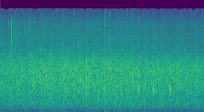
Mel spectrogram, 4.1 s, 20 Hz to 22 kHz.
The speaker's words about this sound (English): If you were born before 1946, please stand. Now, I know we got a few more than that in here. Okay, there you go. Yes, yeah, you applaud these people.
